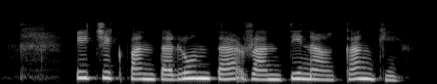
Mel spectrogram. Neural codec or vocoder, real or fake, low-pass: none; real; 7.2 kHz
